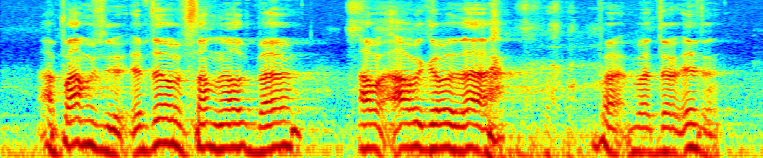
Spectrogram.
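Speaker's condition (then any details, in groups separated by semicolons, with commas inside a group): ALS; diagnosed during pro football career in Nashville after loss of strength, speed and weight; progressive, continuing to lose abilities, physically changed, seen crawling on stage, fears last public speech; losing ability to speak clearly, voice does not sound as expected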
